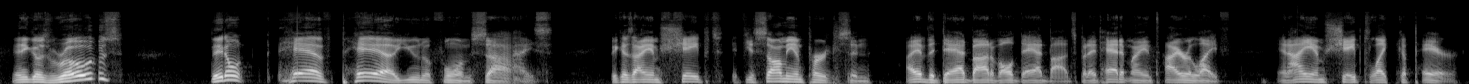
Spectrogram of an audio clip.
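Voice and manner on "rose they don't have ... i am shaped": put-on New York accent, much slower. Retelling what Mister J said when asked about pants size, Mister J's thick New York accent. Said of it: "had the thickest New York accent ever".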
